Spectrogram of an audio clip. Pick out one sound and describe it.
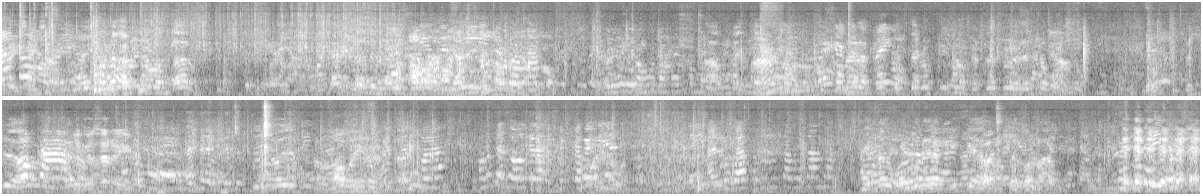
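Several men and women chat and talk over one another nearby.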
